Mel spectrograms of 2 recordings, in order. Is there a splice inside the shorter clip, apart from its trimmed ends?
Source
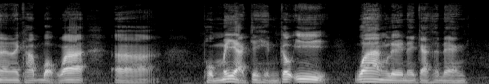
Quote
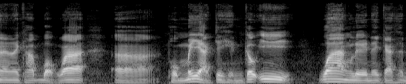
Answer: yes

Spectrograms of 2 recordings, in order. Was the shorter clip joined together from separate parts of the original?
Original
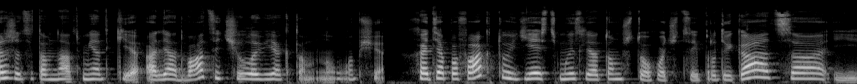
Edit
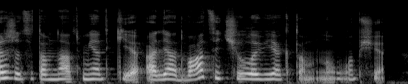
no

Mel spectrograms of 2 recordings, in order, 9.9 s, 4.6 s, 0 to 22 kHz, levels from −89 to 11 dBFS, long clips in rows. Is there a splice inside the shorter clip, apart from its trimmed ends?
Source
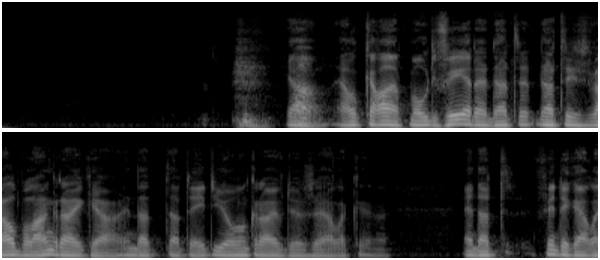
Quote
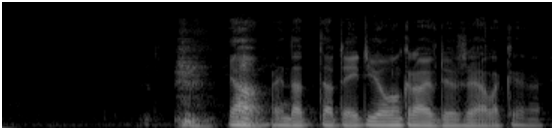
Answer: yes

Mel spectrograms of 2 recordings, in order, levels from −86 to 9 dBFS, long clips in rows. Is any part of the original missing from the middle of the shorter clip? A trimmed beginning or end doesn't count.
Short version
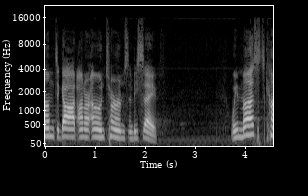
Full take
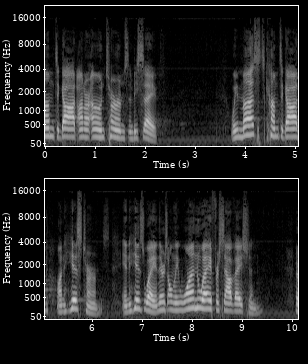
no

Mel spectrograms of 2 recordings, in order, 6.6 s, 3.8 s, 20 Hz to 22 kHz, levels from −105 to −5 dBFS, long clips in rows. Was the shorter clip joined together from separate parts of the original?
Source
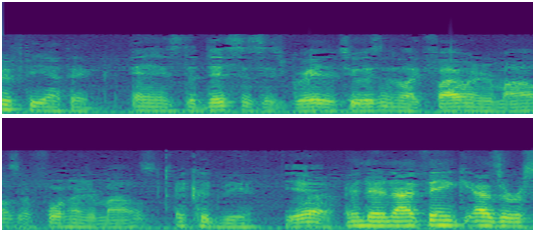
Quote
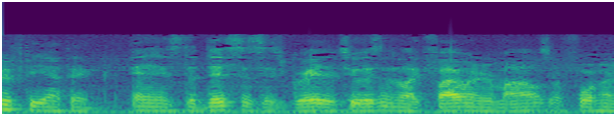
no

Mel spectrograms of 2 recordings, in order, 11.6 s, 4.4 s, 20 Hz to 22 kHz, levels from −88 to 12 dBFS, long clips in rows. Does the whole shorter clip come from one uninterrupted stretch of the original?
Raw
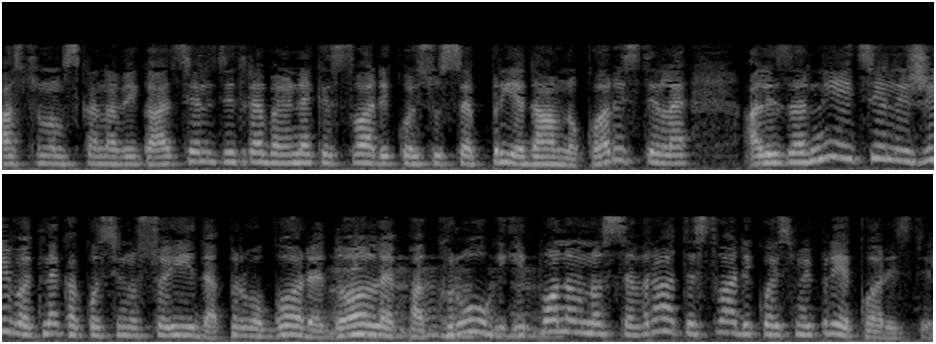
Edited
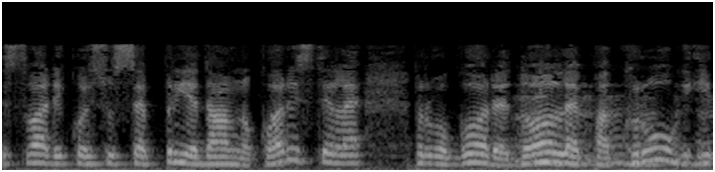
no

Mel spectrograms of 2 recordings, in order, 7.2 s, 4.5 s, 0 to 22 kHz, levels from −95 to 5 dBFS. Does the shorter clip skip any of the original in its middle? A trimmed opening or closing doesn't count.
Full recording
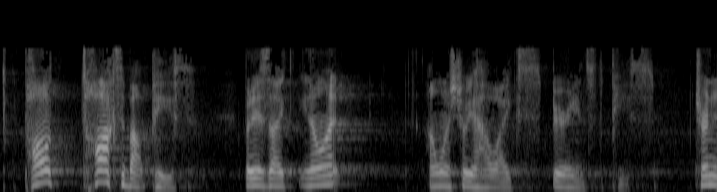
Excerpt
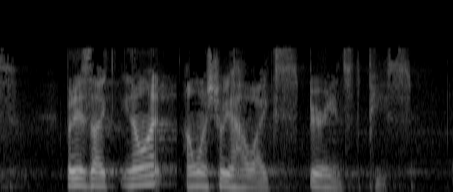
yes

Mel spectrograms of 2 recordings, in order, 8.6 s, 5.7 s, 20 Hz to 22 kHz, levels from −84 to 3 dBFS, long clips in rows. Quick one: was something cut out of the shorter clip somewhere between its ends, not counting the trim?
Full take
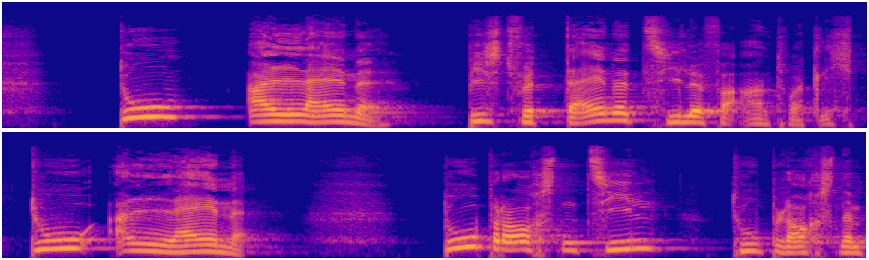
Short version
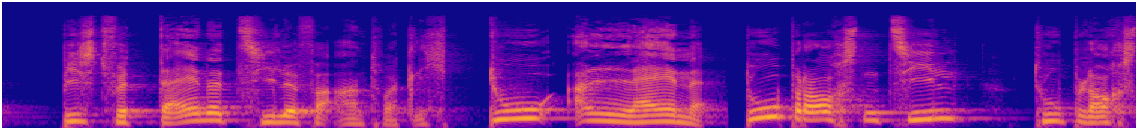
yes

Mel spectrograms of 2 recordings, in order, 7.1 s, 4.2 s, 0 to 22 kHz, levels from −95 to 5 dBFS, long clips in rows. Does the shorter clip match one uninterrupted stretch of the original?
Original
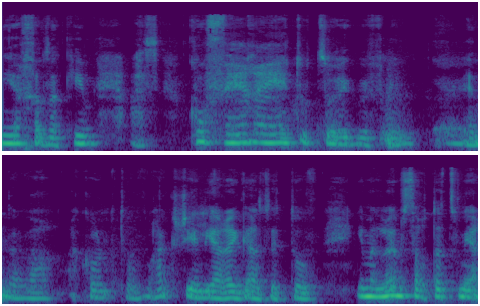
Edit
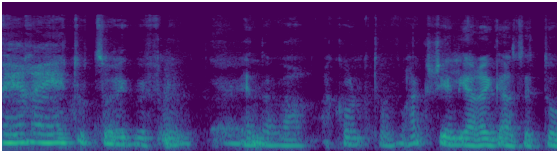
yes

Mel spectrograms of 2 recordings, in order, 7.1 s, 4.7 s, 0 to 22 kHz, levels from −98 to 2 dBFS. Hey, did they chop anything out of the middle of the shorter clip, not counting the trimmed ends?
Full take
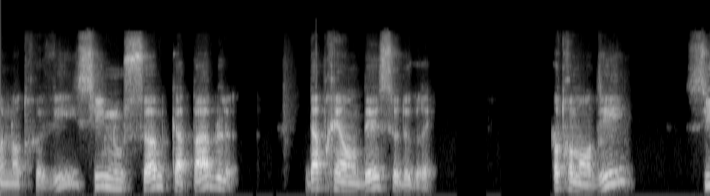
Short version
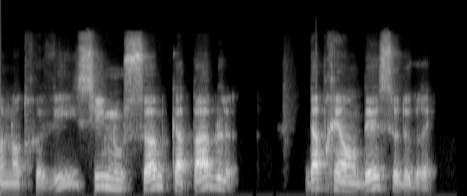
no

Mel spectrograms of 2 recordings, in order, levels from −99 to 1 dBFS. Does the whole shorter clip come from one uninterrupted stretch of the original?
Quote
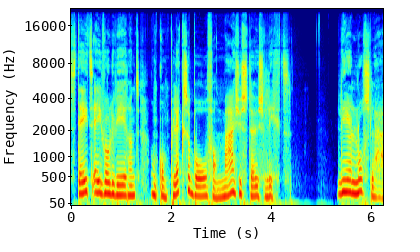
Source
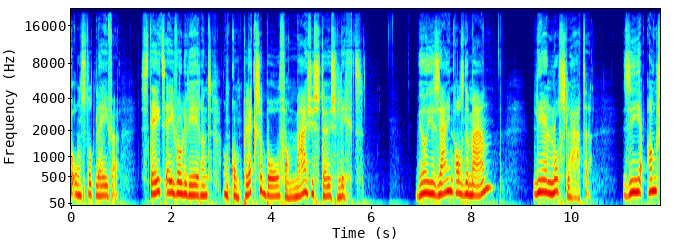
no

